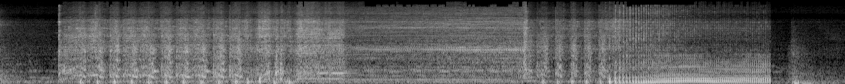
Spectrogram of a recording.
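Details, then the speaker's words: Toyota Passo with long starting and P0335 crank sensor code: uneven chattering crank with a free-spinning whine rising then falling before it catches; starter drive slipping, dropping crank sensor signal and setting the code. "आपने देखा कि जो sir starter है वह slip कर रहा है। Slip करने की वजह से क्या होता है? जो क्रैंक सेंसर है उसके सिग्नल ड्रॉप होते हैं।"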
